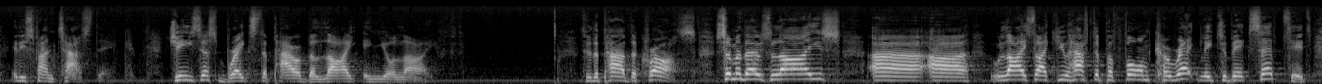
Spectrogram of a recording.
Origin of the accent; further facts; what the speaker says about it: Worcestershire, West Midlands, United Kingdom; moved away as an adult; now in Canada; I'm from Worcestershire, where the sauce comes from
